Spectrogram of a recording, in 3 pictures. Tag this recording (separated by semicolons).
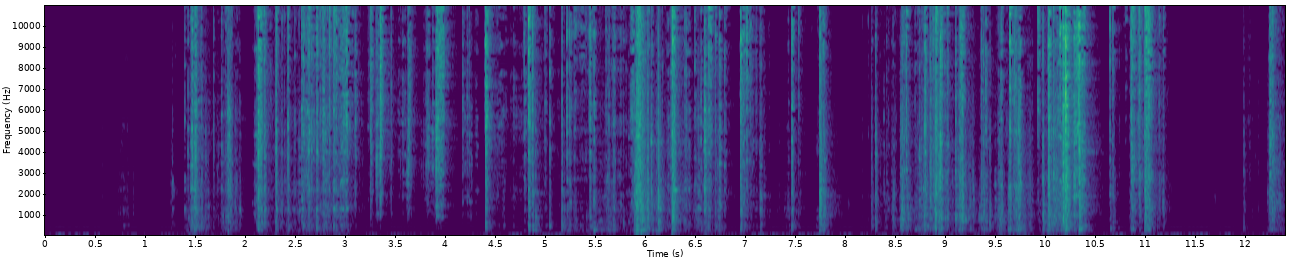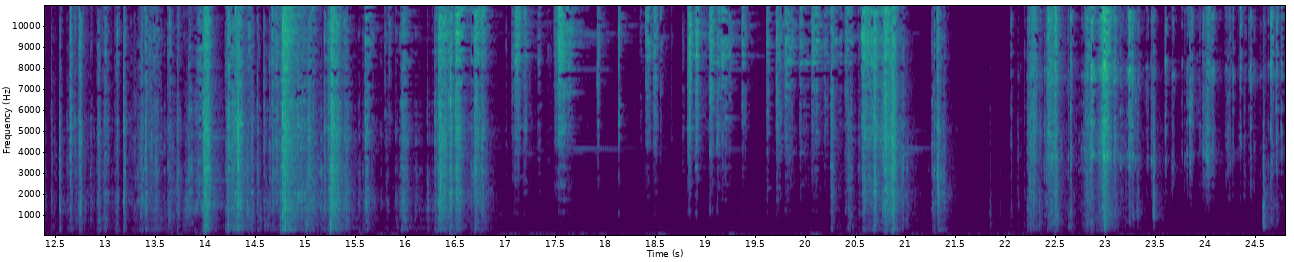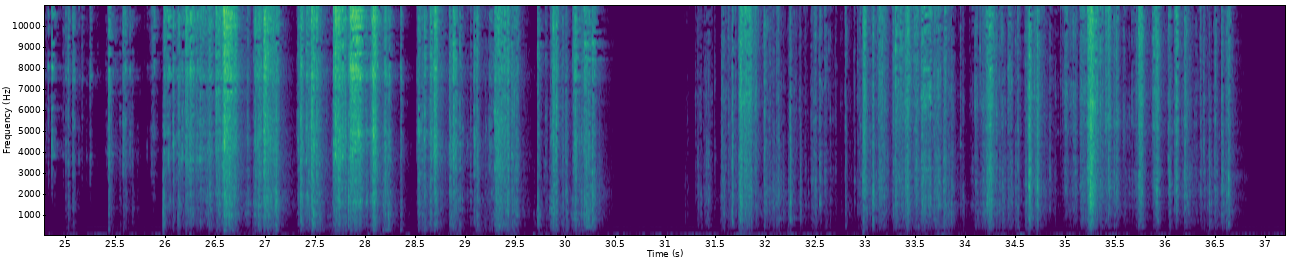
metallic; silverware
